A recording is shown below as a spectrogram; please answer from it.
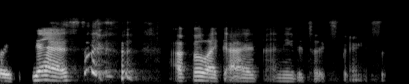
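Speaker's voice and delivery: voice catching, choked up, close to tears. Answering a question about experiencing a biggest fear, about to cry. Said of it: "I don't know why I'm about to cry".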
